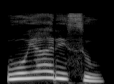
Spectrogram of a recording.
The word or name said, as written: ಒಯ್ಯಾರಿಸು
